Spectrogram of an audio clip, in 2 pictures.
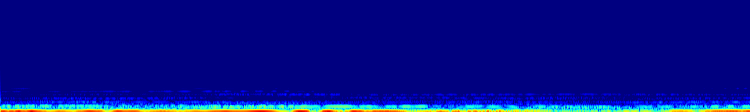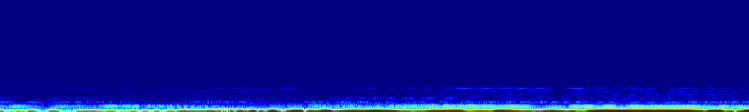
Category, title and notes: Soundscapes > Synthetic / Artificial
ambient drone landscape texture alien evolving experimental atmosphere dark shimmer shimmering glitchy glitch long low rumble sfx fx bass bassy synthetic effect ambience slow shifting wind howl roar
